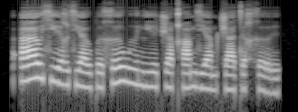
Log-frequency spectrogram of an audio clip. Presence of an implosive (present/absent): absent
